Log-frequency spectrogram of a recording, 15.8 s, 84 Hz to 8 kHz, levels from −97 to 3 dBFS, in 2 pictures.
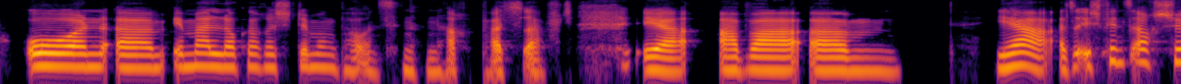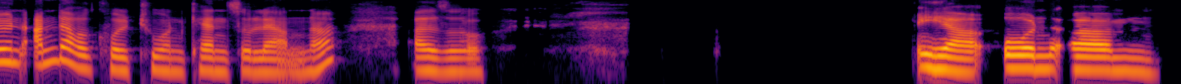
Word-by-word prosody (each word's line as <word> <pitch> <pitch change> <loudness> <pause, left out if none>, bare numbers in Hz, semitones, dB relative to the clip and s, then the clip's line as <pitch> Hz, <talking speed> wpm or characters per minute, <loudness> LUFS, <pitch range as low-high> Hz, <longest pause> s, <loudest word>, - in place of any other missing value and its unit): und, 220 -1 +5
ähm, 205 0 +2
immer 220 +1 -1
lockere 210 -1 -3
Stimmung 210 +1 -8
bei 175 -2 -11
uns 155 - -12
in 175 -3 -12
der 165 0 -13
Nachbarschaft - - -7 0.4
Ja, 175 -2 +3 0.2
aber, 180 0 +2
ähm, 175 -1 -1 0.6
ja, 210 -1 +3
also 455 - -4
ich 455 - -3
finde 290 -2 -5
es - - +2
auch 270 - -5
schön, 280 0 -1
andere 270 -7 0
Kulturen 180 -2 -7
kennenzulernen, 165 -2 -5
ne, 250 - -5 0.5
also 170 -1 -4 2.9
Ja, 190 -6 +5
und, 200 -1 +6
ähm. 180 -4 +2
185 Hz, 105 wpm, -23 LUFS, 175-215 Hz, 2.9 s, und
